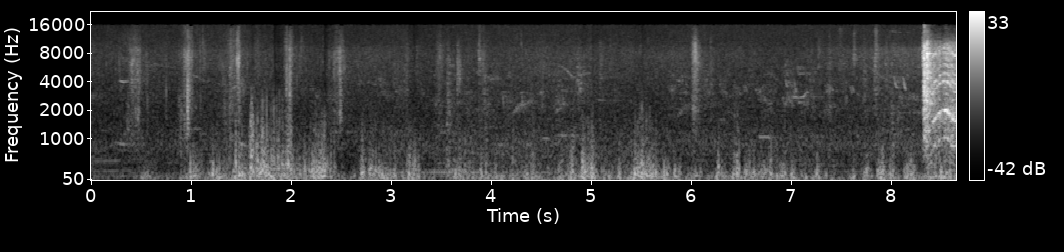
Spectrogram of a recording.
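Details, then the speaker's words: Holden VX SS Commodore Gen 3 V8 with new exhaust fitted: cranks and catches into a low muffled irregular burble, tamed by the extra rear hot dog muffler; sounds too polite for a V8. "I mean, new exhaust, but with the hot dog in the back, it sounds too polite."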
